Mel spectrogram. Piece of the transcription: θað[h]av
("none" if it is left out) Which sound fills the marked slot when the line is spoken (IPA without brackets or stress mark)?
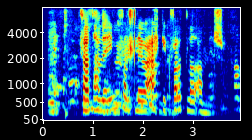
h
